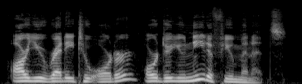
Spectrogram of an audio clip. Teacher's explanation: notice the rising intonation on order and the falling intonation on minutes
